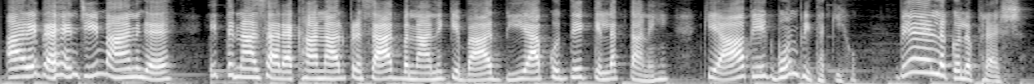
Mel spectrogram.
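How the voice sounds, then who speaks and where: A woman's voice: high voice, expressive, slow, pushed and bright, faint music behind, heavily acted. A woman playing a chatty, frank young married neighbour with a gossipy, emphatic manner in a cartoon moral story. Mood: flattering.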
